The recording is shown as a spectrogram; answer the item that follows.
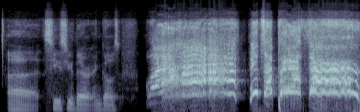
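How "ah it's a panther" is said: high, loud, slow panicked shriek. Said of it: "and just starts shouting".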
